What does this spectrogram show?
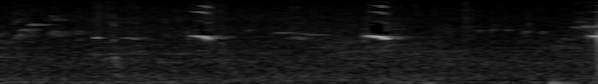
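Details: Calling male bullfinch: brief soft piped whistles, about one each second, with faint chirps between them against a quiet background.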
